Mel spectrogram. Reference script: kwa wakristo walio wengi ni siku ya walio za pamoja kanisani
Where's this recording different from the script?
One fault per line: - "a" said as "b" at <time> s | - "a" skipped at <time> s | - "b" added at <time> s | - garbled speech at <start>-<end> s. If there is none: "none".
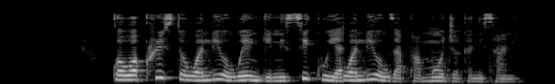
none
